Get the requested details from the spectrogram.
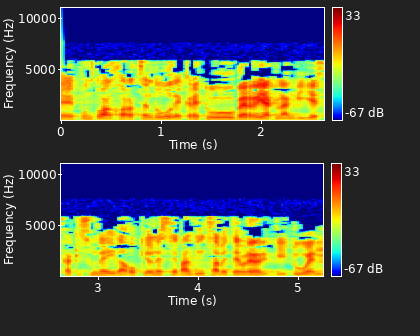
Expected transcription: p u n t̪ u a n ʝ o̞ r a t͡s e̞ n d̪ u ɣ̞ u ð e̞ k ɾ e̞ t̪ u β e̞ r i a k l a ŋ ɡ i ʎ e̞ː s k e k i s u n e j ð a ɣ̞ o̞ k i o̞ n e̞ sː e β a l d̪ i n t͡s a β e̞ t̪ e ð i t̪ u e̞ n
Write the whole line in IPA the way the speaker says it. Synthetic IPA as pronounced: p u n t̪ u a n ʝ o̞ r a t͡s e̞ n d̪ u ɣ̞ u ð e̞ k ɾ e̞ t̪ u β e̞ r i a k l a ŋ ɡ i ʎ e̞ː s k a k i s u n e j ð a ɣ̞ o̞ k i o̞ n e̞ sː e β a l d̪ i n t͡s a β e̞ t̪ e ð i t̪ u e̞ n

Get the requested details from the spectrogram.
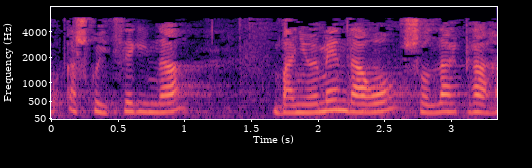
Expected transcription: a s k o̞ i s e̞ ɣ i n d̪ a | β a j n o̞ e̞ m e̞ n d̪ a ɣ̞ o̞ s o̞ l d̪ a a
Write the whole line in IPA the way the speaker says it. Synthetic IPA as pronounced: a s k o̞ i t͡s e̞ ɣ i n d̪ a | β a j ɲ o̞ e̞ m e̞ n d̪ a ɣ̞ o̞ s o̞ l d̪ a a

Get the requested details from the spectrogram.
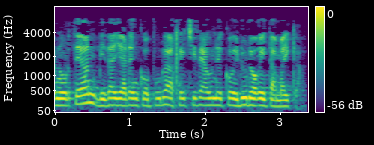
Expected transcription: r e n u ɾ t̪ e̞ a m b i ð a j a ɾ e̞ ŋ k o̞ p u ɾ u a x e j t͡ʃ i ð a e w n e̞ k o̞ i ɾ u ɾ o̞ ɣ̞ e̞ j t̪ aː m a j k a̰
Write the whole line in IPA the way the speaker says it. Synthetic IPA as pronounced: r e n u ɾ t̪ e̞ a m b i ð a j a ɾ e̞ ŋ k o̞ p u ɾ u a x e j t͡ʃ i ð a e w n e̞ k o̞ i ɾ u ɾ o̞ ɣ̞ e̞ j t̪ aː m a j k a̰

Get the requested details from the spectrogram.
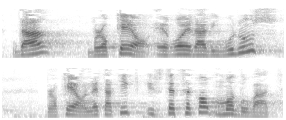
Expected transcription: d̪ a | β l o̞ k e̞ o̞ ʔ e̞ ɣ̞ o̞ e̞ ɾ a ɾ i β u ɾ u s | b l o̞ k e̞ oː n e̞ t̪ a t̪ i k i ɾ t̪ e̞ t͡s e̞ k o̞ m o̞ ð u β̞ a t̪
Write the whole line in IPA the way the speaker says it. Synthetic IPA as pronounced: d̪ a | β l o̞ k e̞ o̞ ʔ e̞ ɣ̞ o̞ e̞ ɾ a ɾ i β u ɾ u s | b l o̞ k e̞ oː n e̞ t̪ a t̪ i k i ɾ t̪ e̞ t͡s e̞ k o̞ m o̞ ð u β̞ a t̪

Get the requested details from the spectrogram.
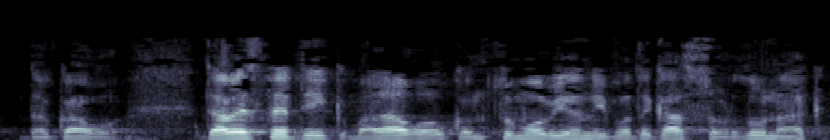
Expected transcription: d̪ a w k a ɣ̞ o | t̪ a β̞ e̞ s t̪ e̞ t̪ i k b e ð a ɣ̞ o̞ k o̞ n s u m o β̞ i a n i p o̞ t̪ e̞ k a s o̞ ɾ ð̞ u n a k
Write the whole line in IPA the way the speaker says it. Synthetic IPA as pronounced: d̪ a w k a ɣ̞ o | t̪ a β̞ e̞ s t̪ e̞ t̪ i k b a ð a ɣ̞ o̞ k o̞ n t͡s u m o β̞ i e n i p o̞ t̪ e̞ k a s o̞ ɾ ð̞ u n a k

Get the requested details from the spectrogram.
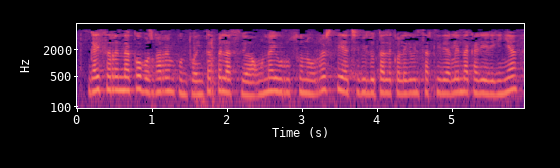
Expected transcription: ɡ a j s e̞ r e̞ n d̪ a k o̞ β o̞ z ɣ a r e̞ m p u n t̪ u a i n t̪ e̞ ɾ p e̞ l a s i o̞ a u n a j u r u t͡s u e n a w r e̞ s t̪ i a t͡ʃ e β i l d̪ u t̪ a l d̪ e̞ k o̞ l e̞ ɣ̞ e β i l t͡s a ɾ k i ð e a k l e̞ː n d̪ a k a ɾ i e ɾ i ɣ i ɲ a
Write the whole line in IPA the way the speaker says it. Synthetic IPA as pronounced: ɡ a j s e̞ r e̞ n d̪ a k o̞ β o̞ z ɣ a r e̞ m p u n t̪ u a i n t̪ e̞ ɾ p e̞ l a s i o̞ a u n a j u r u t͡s u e n a w r e̞ s t̪ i a t͡ʃ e β i l d̪ u t̪ a l d̪ e̞ k o̞ l e̞ ɣ̞ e β i l t͡s a ɾ k i ð e a k l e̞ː n d̪ a k a ɾ i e ɾ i ɣ i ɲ a

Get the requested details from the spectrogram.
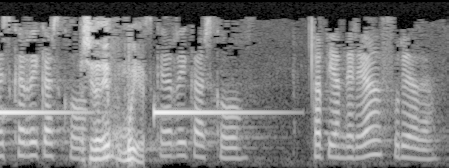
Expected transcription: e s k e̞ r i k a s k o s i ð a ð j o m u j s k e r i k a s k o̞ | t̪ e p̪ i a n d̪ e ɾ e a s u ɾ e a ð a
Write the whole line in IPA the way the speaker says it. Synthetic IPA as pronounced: e s k e̞ r i k a s k o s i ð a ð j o m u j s k e r i k a s k o̞ | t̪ a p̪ i a n d̪ e ɾ e a s u ɾ e a ð a

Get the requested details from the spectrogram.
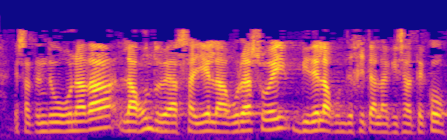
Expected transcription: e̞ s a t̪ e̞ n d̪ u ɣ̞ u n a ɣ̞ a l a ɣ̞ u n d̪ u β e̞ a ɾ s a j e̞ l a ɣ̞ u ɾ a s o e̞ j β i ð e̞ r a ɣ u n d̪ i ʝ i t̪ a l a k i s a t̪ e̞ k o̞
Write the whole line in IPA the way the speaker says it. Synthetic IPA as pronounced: e̞ s a t̪ e̞ n d̪ u ɣ̞ u n a ð̞ a l a ɣ̞ u n d̪ u β e̞ a ɾ s a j e̞ l a ɣ̞ u ɾ a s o e̞ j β i ð e̞ l a ɣ u n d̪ i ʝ i t̪ a l a k i s a t̪ e̞ k o̞

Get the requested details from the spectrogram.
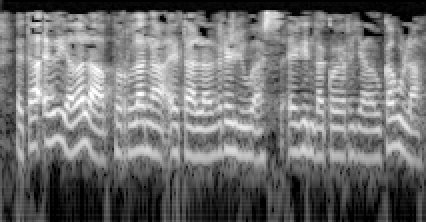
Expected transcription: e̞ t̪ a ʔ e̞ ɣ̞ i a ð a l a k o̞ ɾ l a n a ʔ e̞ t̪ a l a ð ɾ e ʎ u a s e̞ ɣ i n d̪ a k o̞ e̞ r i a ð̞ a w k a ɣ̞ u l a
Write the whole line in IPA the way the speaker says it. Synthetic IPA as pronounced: e̞ t̪ a ʔ e̞ ɣ̞ i a ð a l a p o̞ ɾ l a n a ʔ e̞ t̪ a l a ð ɾ e ʎ u a s e̞ ɣ i n d̪ a k o̞ e̞ r i a ð̞ a w k a ɣ̞ u l a

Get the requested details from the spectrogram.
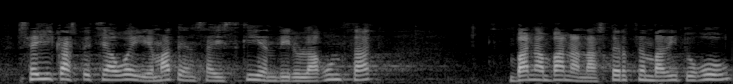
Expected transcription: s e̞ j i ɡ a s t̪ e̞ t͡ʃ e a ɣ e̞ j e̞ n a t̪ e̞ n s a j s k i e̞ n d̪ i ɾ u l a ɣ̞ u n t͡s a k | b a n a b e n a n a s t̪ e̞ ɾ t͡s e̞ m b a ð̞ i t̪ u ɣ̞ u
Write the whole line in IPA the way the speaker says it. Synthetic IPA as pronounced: s e̞ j i k a s t̪ e̞ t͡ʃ e a w e̞ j e̞ m a t̪ e̞ n s a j s k i e̞ n d̪ i ɾ u l a ɣ̞ u n t͡s a k | b a n a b a n a n a s t̪ e̞ ɾ t͡s e̞ m b a ð̞ i t̪ u ɣ̞ u

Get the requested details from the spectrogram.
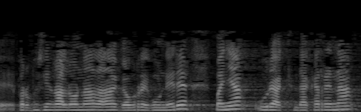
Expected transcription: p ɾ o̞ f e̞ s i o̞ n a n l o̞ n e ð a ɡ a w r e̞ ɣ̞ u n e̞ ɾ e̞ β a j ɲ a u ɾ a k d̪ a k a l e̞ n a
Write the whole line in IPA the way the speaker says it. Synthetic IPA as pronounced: p ɾ o̞ f e̞ s i o̞ n a l o̞ n a ð a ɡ a w r e̞ ɣ̞ u n e̞ ɾ e̞ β a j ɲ a u ɾ a k d̪ a k a r e̞ n a

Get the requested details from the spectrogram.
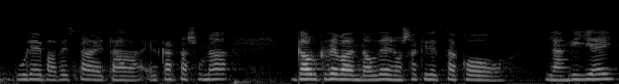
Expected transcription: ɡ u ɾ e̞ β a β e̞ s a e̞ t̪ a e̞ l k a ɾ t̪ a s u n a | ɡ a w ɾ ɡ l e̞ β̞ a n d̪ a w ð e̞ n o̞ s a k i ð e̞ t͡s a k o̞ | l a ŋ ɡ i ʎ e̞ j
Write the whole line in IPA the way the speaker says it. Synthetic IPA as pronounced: ɡ u ɾ e̞ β a β e̞ s a e̞ t̪ a e̞ l k a ɾ t̪ a s u n a | ɡ a w ɾ ɡ ɾ e̞ β̞ a n d̪ a w ð e̞ n o̞ s a k i ð e̞ t͡s a k o̞ | l a ŋ ɡ i ʎ e̞ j

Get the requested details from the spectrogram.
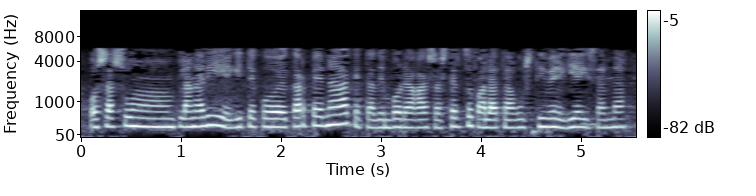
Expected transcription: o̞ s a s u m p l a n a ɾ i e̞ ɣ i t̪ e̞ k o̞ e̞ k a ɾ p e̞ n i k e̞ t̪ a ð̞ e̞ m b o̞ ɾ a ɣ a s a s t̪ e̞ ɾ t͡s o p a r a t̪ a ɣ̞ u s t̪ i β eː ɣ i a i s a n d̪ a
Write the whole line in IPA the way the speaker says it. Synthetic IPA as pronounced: o̞ s a s u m p l a n a ɾ i e̞ ɣ i t̪ e̞ k o̞ e̞ k a ɾ p e̞ n a k e̞ t̪ a ð̞ e̞ m b o̞ ɾ a ɣ a s a s t̪ e̞ ɾ t͡s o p a l a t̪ a ɣ̞ u s t̪ i β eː ɣ i a i s a n d̪ a

